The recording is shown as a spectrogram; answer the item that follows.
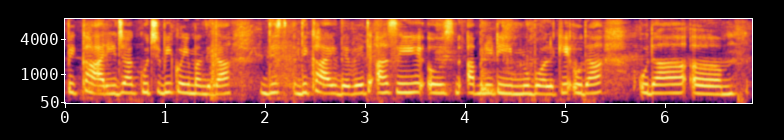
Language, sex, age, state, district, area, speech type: Punjabi, female, 18-30, Punjab, Hoshiarpur, rural, spontaneous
